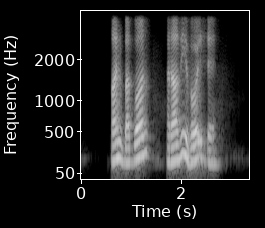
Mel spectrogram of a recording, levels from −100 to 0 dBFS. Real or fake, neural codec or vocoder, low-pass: fake; codec, 24 kHz, 0.9 kbps, WavTokenizer, large speech release; 3.6 kHz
